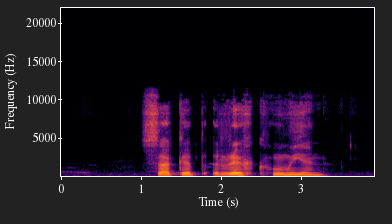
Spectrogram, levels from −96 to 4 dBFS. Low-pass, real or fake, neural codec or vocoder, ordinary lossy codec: 10.8 kHz; real; none; Opus, 32 kbps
